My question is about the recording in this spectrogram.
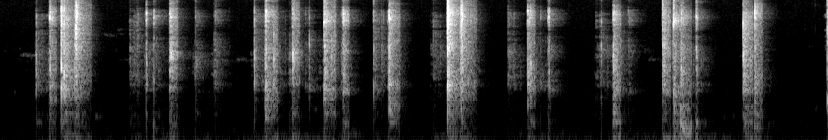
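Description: Typing on a computer keyboard: a run of separate, unevenly spaced keystrokes, a few a second.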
